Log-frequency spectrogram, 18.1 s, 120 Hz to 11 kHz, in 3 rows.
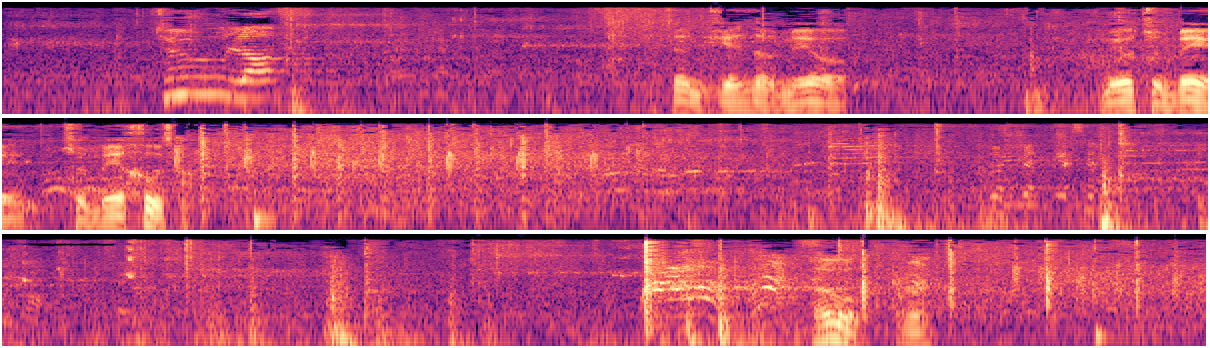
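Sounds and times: shoes squeaking on court: 0:00.0 - 0:03.4, 0:09.1 - 0:15.9.

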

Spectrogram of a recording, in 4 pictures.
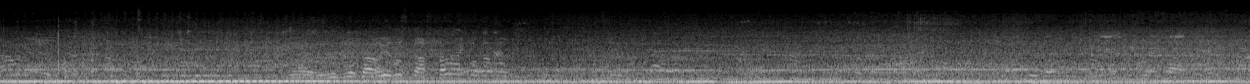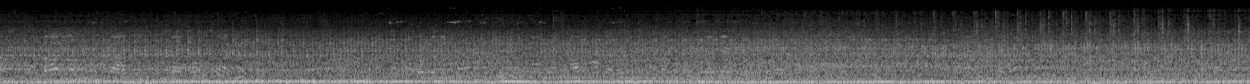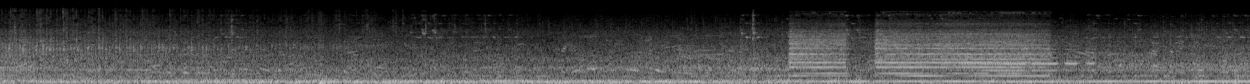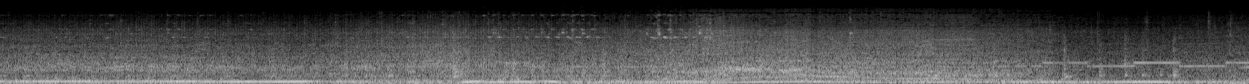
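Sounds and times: people talking indistinctly: 0:00.0 - 0:33.2
off-road vehicle engines: 0:00.0 - 0:49.9.

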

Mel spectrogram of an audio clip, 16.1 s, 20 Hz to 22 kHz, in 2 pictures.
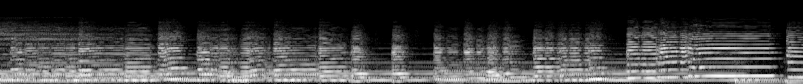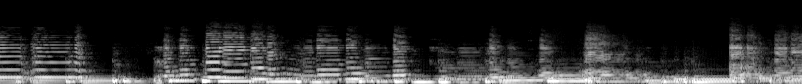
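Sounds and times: big band horn section playing jazz: 0:00.0 - 0:16.0.

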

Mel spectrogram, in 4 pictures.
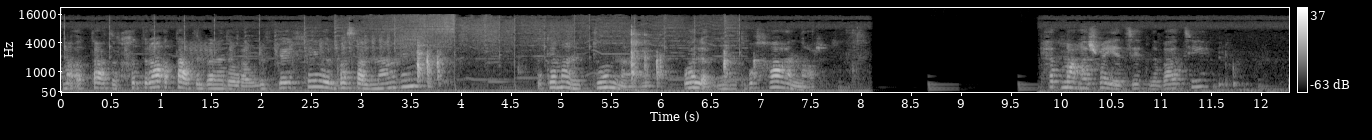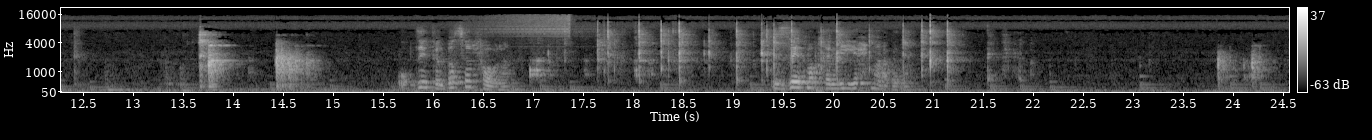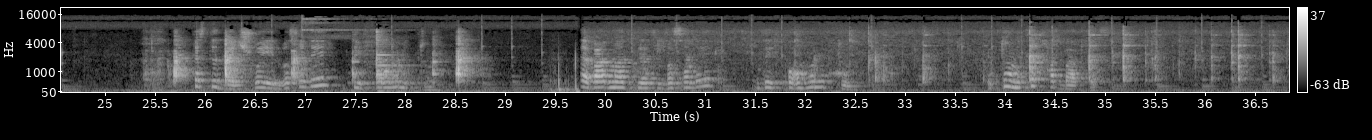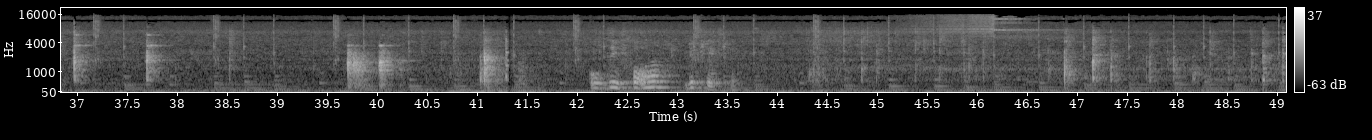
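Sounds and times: faint background music: 0:00.0 - 0:09.0, 0:09.6 - 0:49.0
spoon tapping bowl: 0:17.6 - 0:21.7, 0:25.7 - 0:42.4, 0:46.6 - 0:49.0.

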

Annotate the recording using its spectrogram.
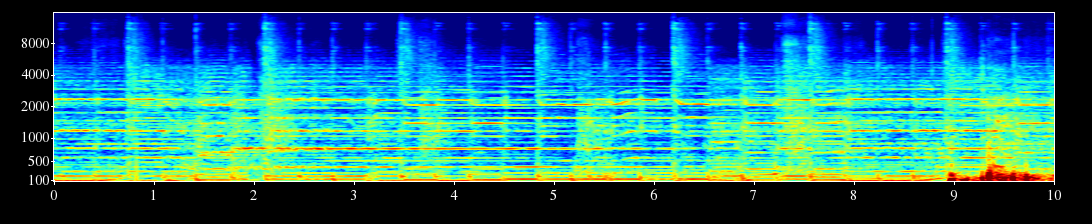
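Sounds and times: background guitar music: 0:00.0 - 0:10.0
dumbbells thudding on floor: 0:08.9 - 0:10.0.

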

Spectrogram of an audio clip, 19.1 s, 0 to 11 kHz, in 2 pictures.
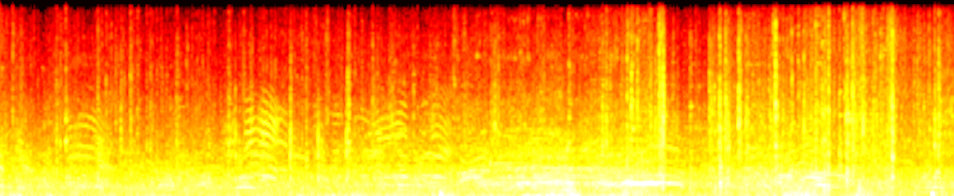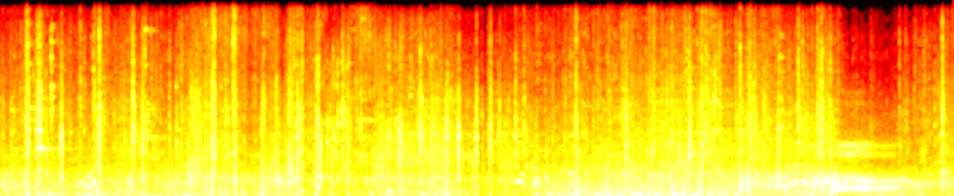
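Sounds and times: crowd cheering: 0:00.0 - 0:12.5, 0:13.2 - 0:19.0
people yelling: 0:02.3 - 0:10.5, 0:14.3 - 0:19.0
plate armour clanking: 0:06.4 - 0:19.0.

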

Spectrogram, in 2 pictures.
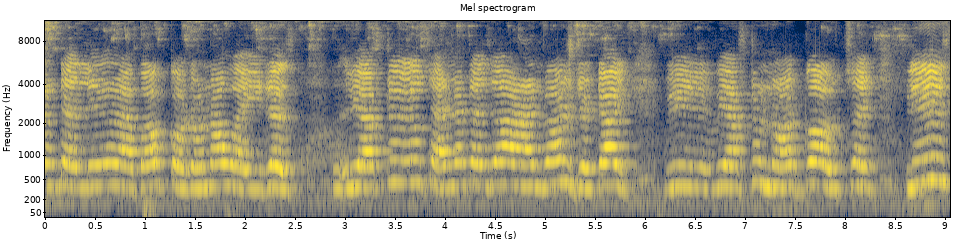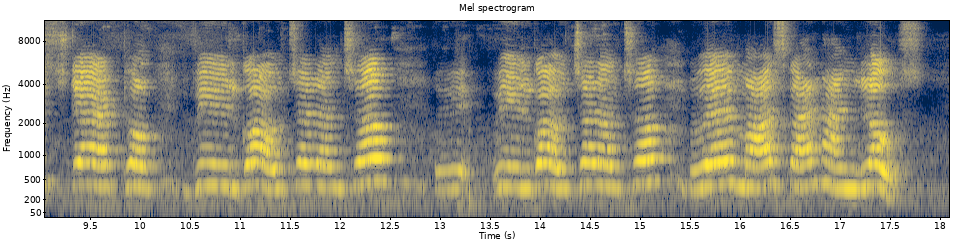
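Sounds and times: boy chanting in sing-song: 0:00.0 - 0:17.9.

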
